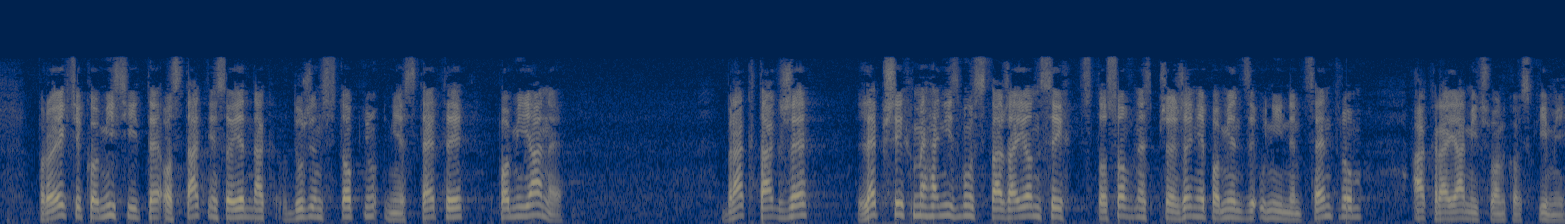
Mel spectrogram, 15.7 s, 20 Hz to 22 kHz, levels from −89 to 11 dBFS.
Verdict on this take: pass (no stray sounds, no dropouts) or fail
pass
